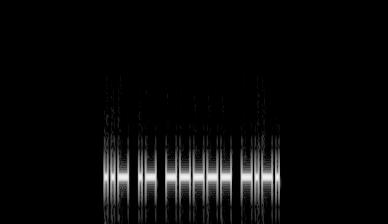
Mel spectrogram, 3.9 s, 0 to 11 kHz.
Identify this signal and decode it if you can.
Morse code, heard as a keyed tone, about 34 wpm, 690 Hz. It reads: UA0C
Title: DXCC-100 Call Signs - 4 Characters - Repeated 2x - 35wpm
